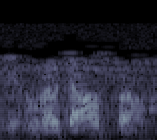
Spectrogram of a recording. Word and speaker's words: Rodolfo: name isn't even rooting his real name is Rodolfo I think you got to roll your r's when you try that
